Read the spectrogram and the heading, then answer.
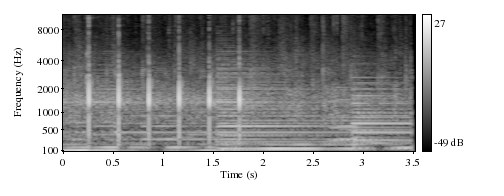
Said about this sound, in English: If you believe that, clap your hands one more time unto the Lord.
